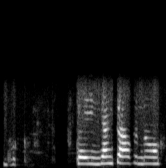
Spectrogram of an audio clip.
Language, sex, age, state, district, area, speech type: Manipuri, female, 18-30, Manipur, Imphal West, rural, conversation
